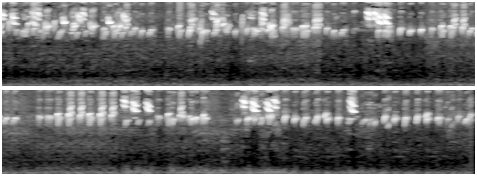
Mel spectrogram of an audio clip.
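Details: Extended goldfinch song: a steady stream of fast high chirps punctuated by brighter jingling flourishes every few seconds, with faint low noise in the background.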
